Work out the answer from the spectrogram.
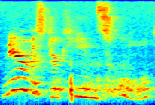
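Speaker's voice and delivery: ordinary delivery, nothing marked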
